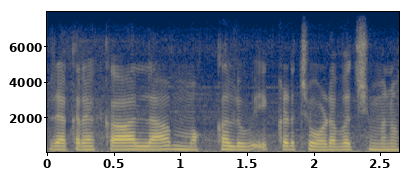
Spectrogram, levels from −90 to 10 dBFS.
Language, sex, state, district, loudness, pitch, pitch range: Telugu, female, Andhra Pradesh, Krishna, -16 LUFS, 185 Hz, 180-190 Hz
